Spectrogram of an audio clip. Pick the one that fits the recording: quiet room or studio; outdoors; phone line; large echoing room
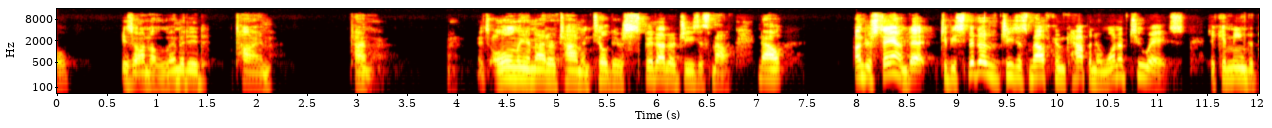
large echoing room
